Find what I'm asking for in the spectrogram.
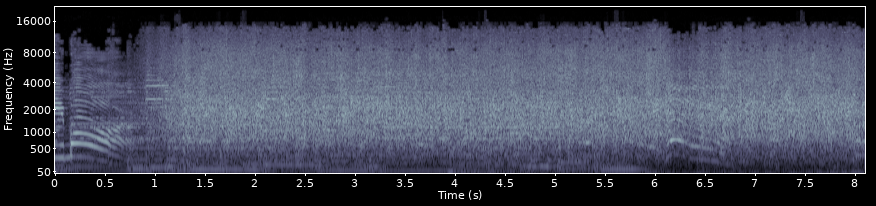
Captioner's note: applause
